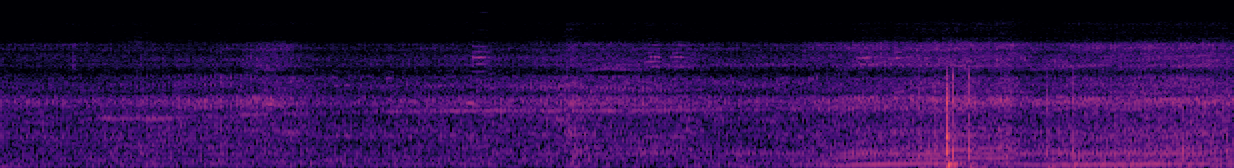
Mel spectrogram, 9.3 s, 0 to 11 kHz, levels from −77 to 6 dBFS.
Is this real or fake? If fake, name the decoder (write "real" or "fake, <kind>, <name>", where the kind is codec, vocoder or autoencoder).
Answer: real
